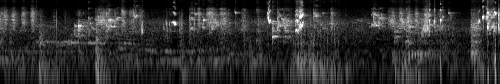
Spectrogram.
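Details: Pair of green Fischer's lovebirds singing and chirping in captivity: dense bursts of harsh, high twittering and sharp squeaks, separated by short quieter gaps.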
